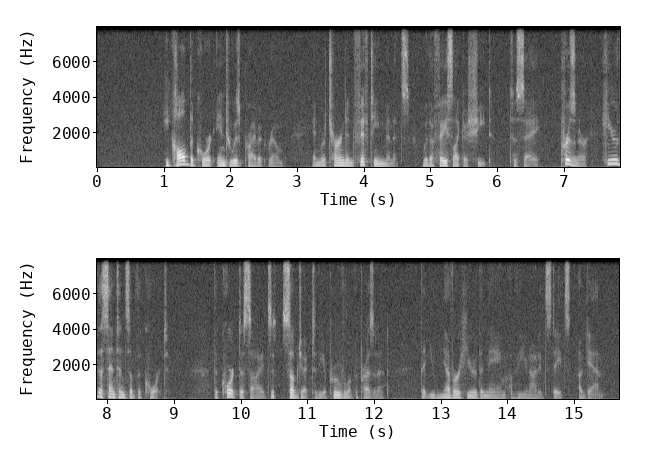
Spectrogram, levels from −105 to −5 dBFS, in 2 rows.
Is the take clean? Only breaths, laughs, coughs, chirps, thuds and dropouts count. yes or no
yes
